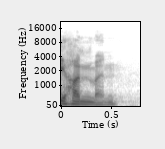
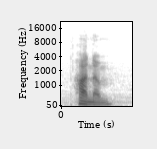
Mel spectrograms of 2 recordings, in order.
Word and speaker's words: Hunnam: Charlie Hunman. Hunnam.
